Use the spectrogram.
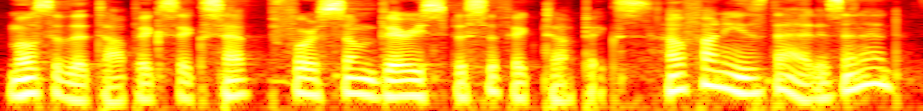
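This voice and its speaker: A man's voice: mid-range voice, lively intonation, a little fast, vocal fry, mellow. A man from Poland, a podcast host musing thoughtfully in conversational interview style. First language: Polish. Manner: thoughtful, laughs lightly, reflective.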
